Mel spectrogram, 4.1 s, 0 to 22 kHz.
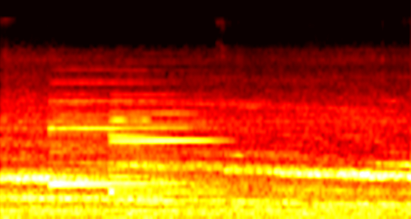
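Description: Siemens C651 metro train braking into a station, heard from inside the carriage: the traction motors' whine sinks slowly in pitch over the running rumble. About half a second in, a cluster of steady, high inverter tones cuts in, then fades out by around two seconds.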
